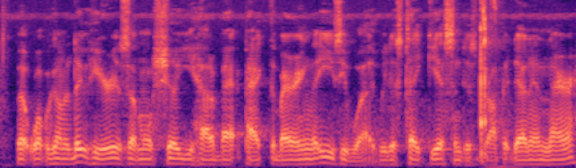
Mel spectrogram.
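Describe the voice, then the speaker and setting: A man with a Southern US accent talks at a very fast pace with hardly any pauses. His very deep, low voice has a dark, mellow tone and fairly even intonation. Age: 60s. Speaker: farmer and mechanic. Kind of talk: tutorial. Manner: casual, folksy.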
